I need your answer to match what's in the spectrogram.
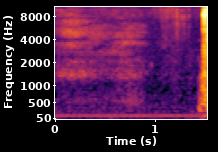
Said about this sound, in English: I just sneeze farted so bad right now. I heard both. Did you hear both of them? Yes.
